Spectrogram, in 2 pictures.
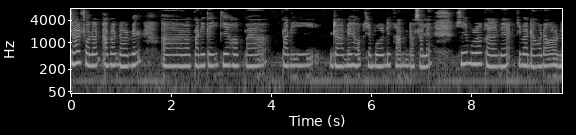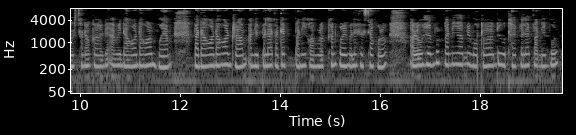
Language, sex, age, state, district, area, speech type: Assamese, female, 18-30, Assam, Sonitpur, rural, spontaneous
